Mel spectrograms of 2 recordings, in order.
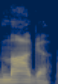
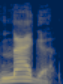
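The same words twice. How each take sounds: First: The word is said with a Spanish-influenced accent. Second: The word is said with an American English accent. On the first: The speaker would be from Los Angeles. "if he was from LA because he would have like some Mexican influence, some Spanish influence" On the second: The speaker would be from New York.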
